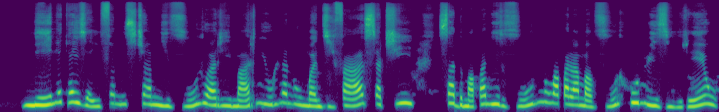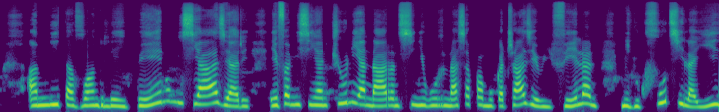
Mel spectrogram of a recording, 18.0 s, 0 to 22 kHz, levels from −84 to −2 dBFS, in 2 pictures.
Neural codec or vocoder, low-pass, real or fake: autoencoder, 48 kHz, 128 numbers a frame, DAC-VAE, trained on Japanese speech; 19.8 kHz; fake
